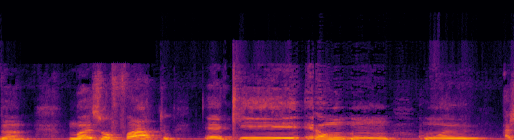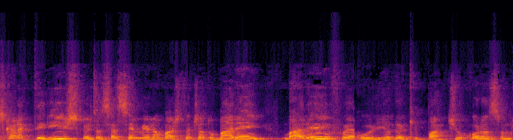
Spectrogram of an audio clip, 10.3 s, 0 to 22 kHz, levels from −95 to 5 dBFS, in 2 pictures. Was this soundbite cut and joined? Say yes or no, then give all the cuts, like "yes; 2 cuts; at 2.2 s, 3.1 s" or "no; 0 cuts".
yes; 6 cuts; at 3.1 s, 4.2 s, 5.0 s, 6.1 s, 7.9 s, 8.7 s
